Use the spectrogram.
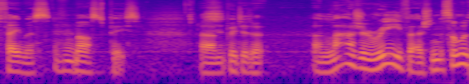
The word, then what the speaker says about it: lingerie: We did a lingerie version. Someone said, how do you pronounce that? Well, I said lingerie, and this guy came up to me after a show and said, it's not lingerie, it's lingerie.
